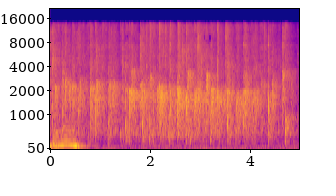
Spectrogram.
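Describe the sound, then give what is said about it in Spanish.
A church audience applauds steadily in praise of the Lord's name, dense overlapping claps at moderate loudness for several seconds, with a brief voiced tone at the very start. “Debe palmas a y hermanos.”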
